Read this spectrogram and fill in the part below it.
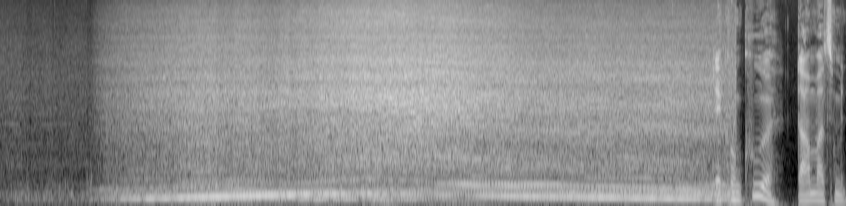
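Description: A car engine rumbles and rises in pitch as the car drives past, then fades.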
